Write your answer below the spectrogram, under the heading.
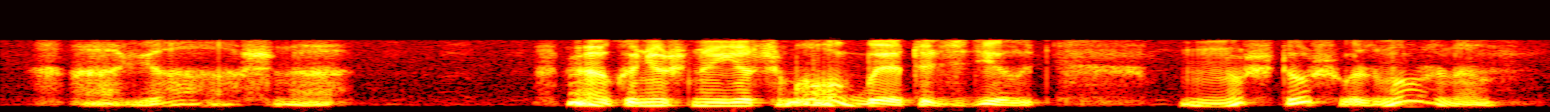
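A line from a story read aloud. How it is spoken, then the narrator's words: Sigh. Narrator (Russian): вздохнул Эллери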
